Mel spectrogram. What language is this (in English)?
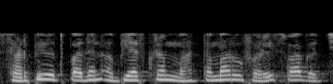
Gujarati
